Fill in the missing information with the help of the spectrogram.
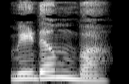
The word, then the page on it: ವಿಡಂಬ: viḍamba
